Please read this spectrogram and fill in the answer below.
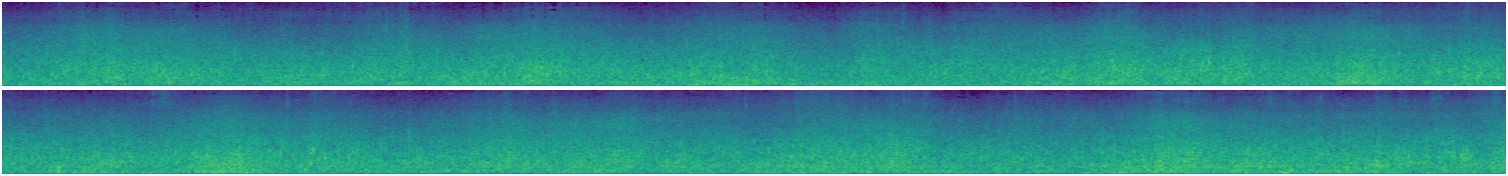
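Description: Sea waves washing onto a beach, the surf swelling and easing again every couple of seconds.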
